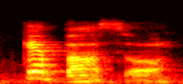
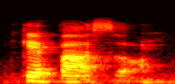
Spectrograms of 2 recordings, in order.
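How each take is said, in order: First: ¿Qué pasó? whispered, higher; whispered que paso. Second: Said in the usual way. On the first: Real, not acted. Whispering ¿Qué pasó? to the audience, higher. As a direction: breathe it out as a whisper. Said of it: "unvoiced repeat". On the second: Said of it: "Spanish aside".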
